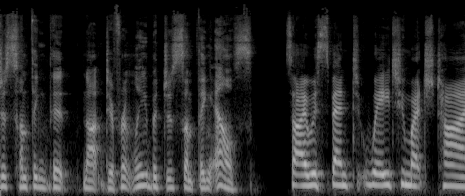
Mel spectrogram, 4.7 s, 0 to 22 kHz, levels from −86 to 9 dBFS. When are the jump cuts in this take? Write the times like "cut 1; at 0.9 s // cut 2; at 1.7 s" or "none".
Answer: cut 1; at 2.7 s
